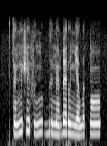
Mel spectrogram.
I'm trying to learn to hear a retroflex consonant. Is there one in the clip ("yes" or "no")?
no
